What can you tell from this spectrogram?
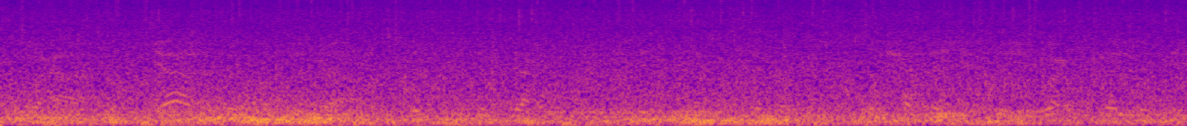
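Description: Steady heavy rain with deep rolling thunder that swells and eases.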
